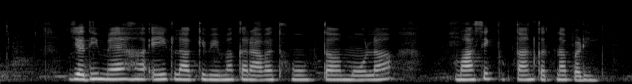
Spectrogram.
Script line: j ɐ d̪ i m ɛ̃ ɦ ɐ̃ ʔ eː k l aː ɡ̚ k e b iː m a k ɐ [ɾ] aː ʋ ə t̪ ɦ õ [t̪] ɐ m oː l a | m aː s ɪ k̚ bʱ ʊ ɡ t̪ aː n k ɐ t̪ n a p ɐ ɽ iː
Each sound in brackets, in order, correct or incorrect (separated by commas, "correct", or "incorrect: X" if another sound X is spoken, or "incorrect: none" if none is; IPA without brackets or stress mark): correct, correct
